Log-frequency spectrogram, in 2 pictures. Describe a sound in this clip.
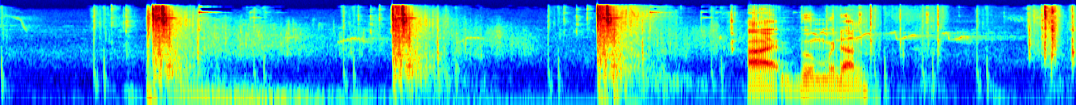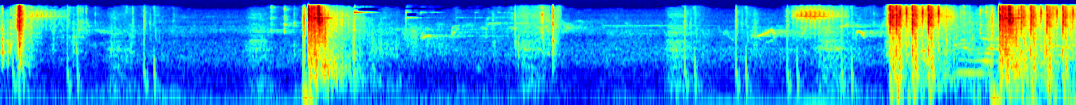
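A rifle fires loud, sharp single shots.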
